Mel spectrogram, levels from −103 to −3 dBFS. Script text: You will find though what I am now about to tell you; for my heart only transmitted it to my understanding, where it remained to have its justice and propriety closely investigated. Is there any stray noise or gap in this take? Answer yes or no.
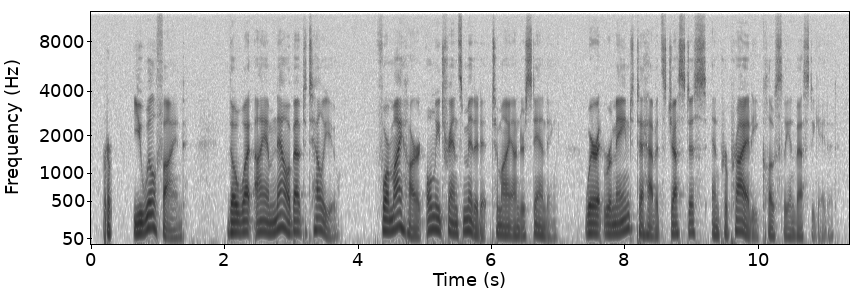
yes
